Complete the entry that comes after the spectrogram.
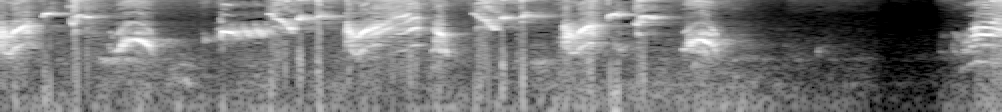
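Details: Long-tailed shrike singing for training other birds: quick burst of harsh chirps and rising whistles for about four seconds, then near silence before the song restarts.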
